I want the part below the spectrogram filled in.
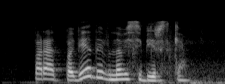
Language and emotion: Russian, positive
